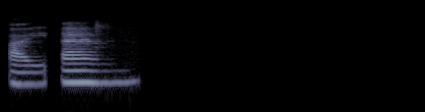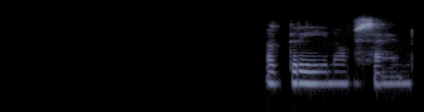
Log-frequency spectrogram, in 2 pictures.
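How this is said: It is said with a gap.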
